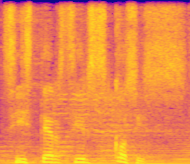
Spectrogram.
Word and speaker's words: cisticercosis: Oye, difícil de pronunciar esa enfermedad, pero esa es cisticercosis, así tal cual.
